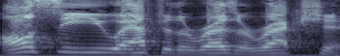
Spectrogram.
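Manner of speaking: clenched jaw, forced through teeth. Told not to react by the director, he finally turns to the man, retelling words through gritted teeth. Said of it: "through gritted teeth".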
